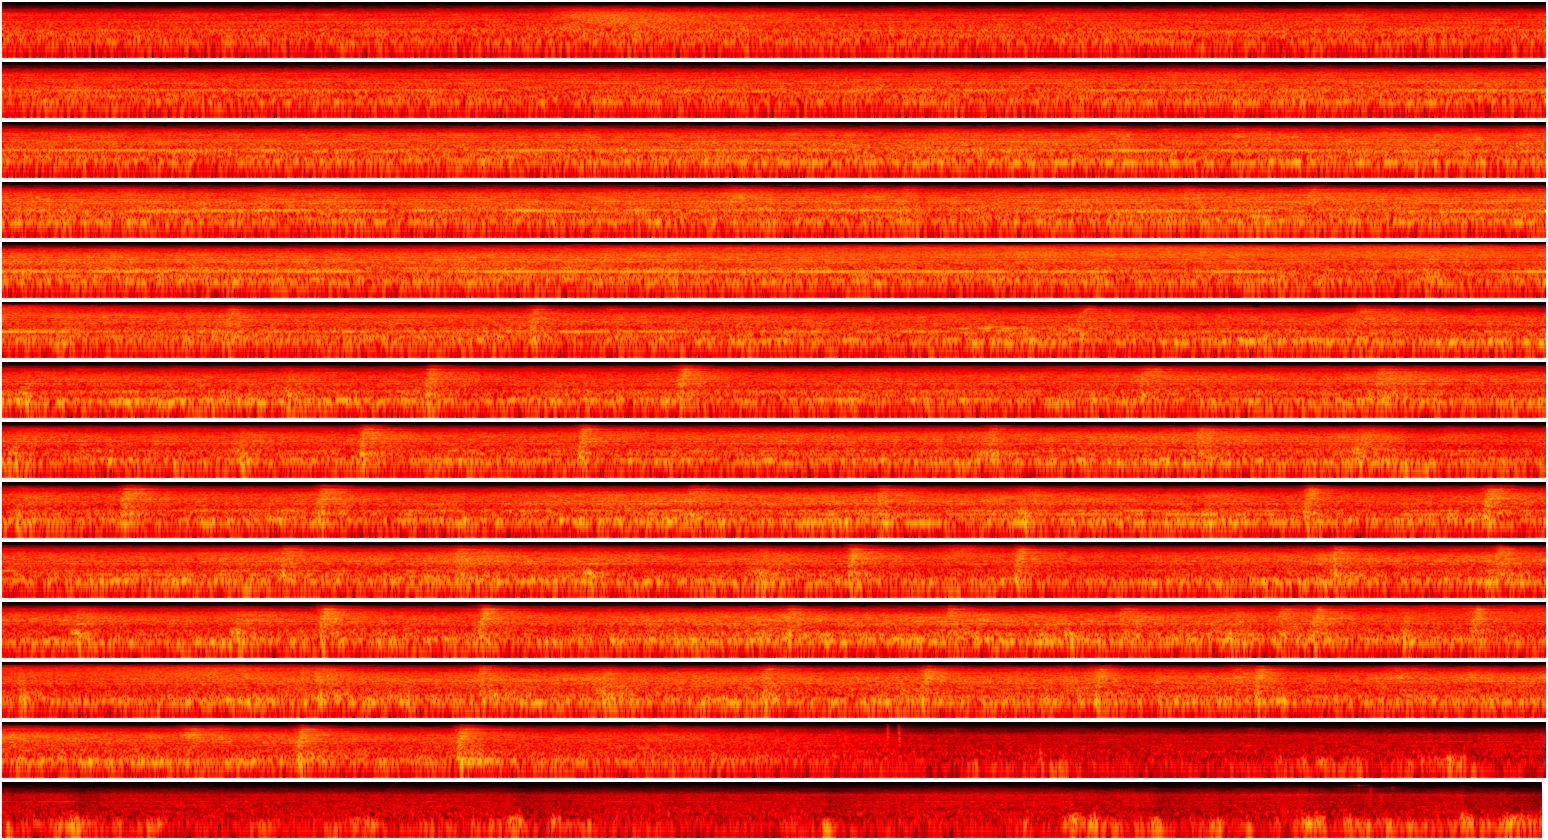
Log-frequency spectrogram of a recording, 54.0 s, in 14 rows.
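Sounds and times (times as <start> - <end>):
train running noise: 0.0 - 54.0
steady high tone: 2.2 - 27.6.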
